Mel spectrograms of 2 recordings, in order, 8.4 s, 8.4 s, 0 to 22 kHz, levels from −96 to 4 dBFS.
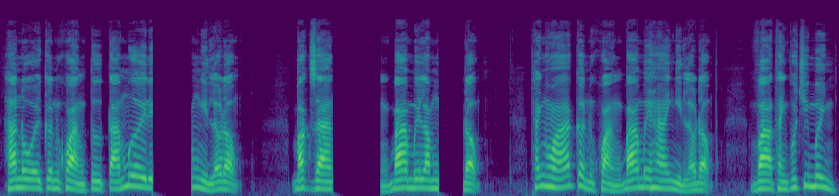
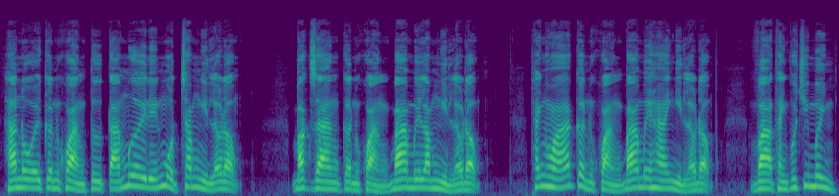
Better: second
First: audio cutting out; at 1.5 s, at 3.5 s and at 4.5 s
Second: none

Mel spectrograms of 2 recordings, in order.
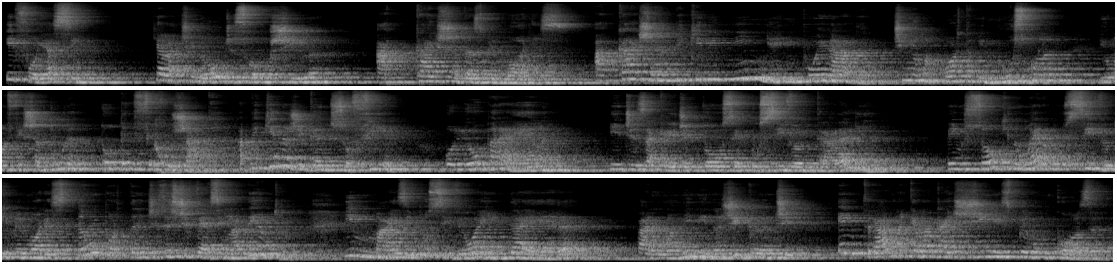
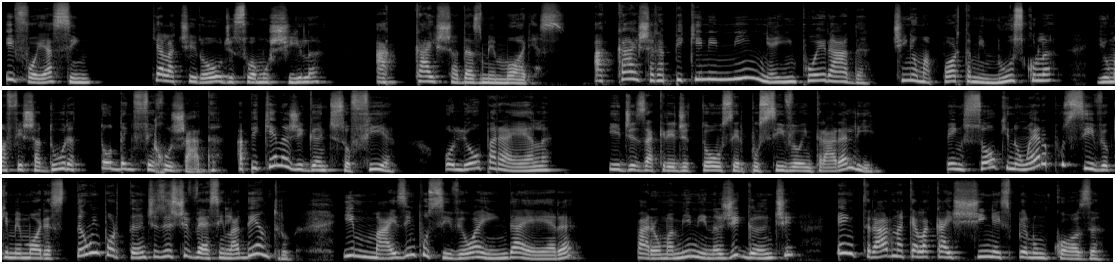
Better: second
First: off-mic speech; far // room echo; noticeable; dies away in 1.9 s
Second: none

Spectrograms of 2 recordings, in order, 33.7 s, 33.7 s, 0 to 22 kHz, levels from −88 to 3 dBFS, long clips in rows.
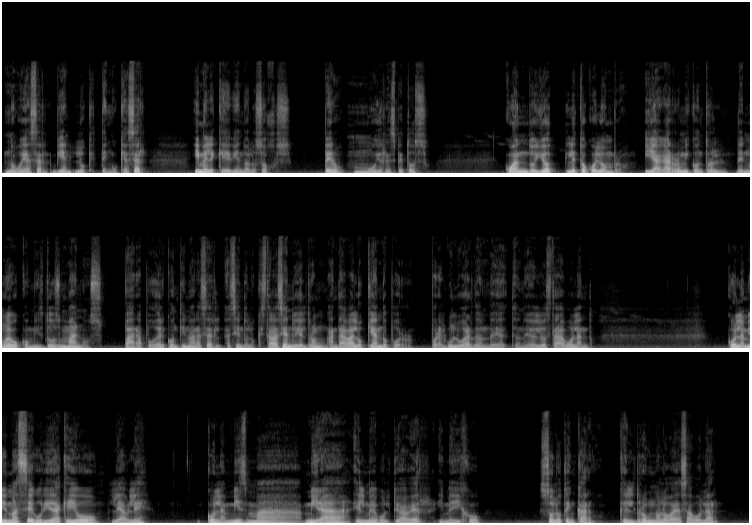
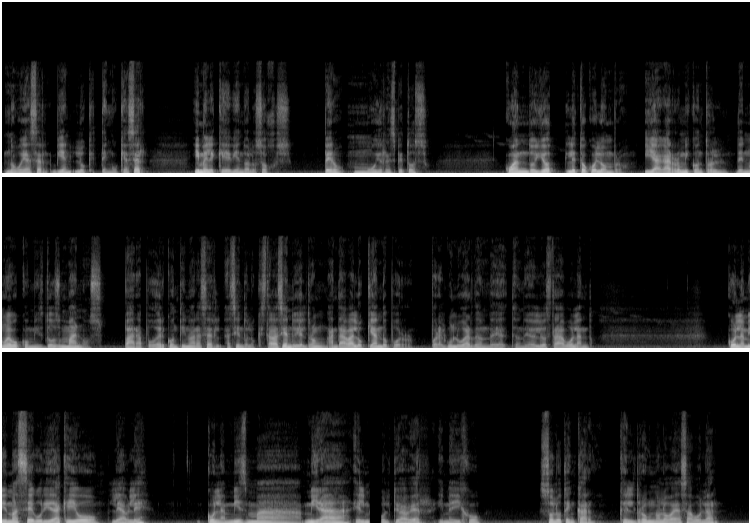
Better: first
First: none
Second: audio cutting out; at 28 s

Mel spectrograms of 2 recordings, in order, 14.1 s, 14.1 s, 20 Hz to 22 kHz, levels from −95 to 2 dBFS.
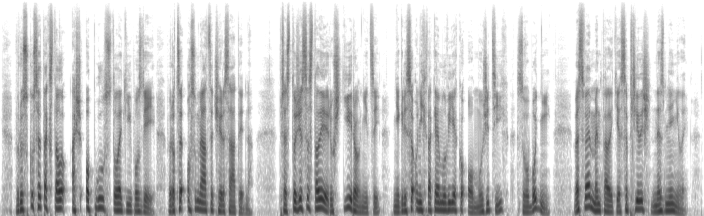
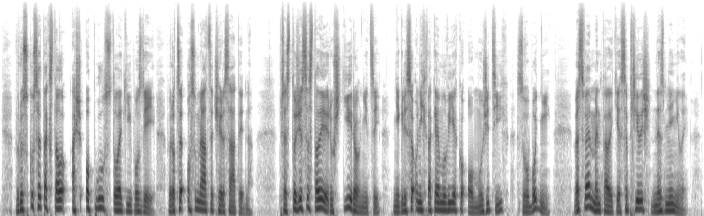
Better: neither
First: none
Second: none

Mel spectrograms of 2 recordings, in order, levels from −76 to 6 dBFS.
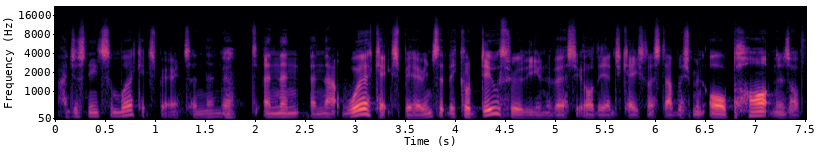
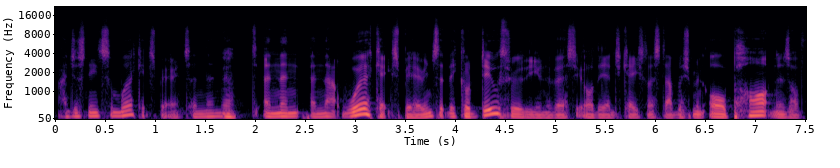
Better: second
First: thin; very; fading below 550 Hz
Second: none

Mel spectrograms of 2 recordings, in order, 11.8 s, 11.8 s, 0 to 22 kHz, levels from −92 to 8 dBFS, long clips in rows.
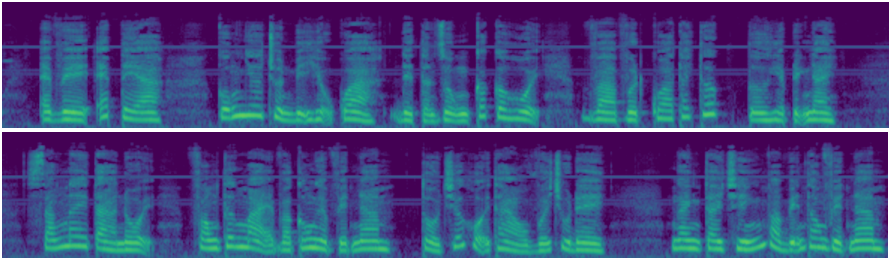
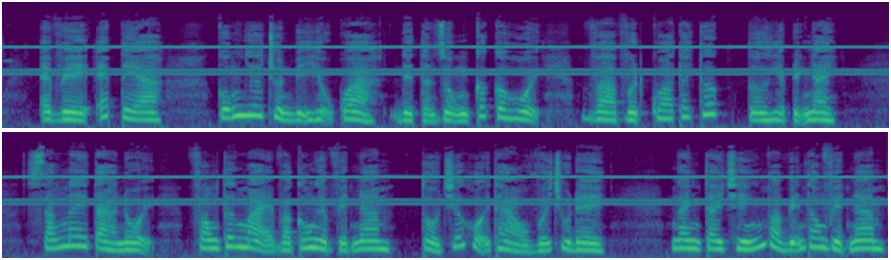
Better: first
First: high-pitched whine; faint; throughout; 6 kHz, 30 dB below the speech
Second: high-pitched whine; loud; throughout; 6 kHz, 8 dB below the speech

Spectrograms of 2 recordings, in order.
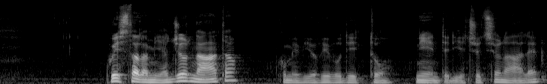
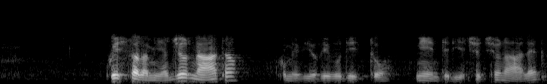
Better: first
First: none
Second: phone-call audio

